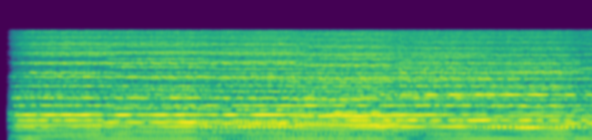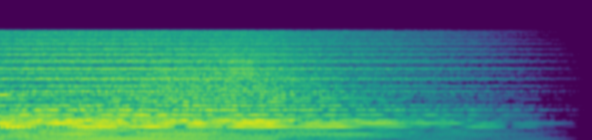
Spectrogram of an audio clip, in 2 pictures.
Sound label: Modern Calm; Civilization Revolution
